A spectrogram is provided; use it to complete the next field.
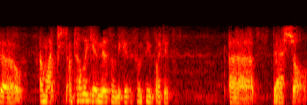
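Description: Vocal fry colors a woman's speech as she goes at a fairly quick pace.

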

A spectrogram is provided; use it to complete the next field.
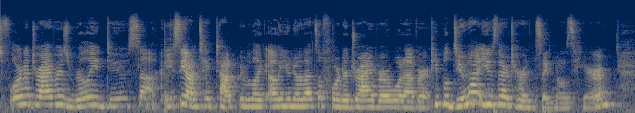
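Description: Animated in tone, a woman speaks at a fairly quick pace with a fairly high pitch and ordinary pitch variation. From US Midwest, Illinois. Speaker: college student vlogger. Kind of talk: casual vlog talk to camera. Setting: sitting at home filming. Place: home room. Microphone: camera far.

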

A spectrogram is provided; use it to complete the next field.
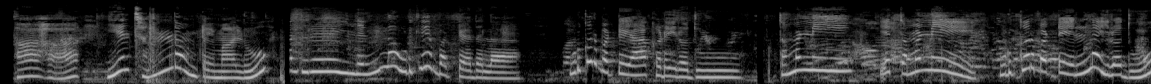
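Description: A squeaky, cartoonish character voice from a woman, extremely high in pitch with very wide pitch swings, at a fairly slow pace. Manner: affectionate, folksy.

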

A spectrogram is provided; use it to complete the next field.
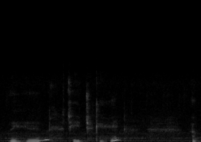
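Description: The voice belongs to a whispering woman. She goes at a moderate speed. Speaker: beauty vlogger. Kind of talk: makeup tutorial chat. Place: home room. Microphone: phone near.

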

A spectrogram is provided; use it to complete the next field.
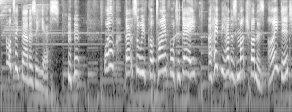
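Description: An extremely high-pitched cartoonish character voice at a moderate pace, with clear music in the background. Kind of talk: children's show talk to camera. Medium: puppet. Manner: excited, upbeat.

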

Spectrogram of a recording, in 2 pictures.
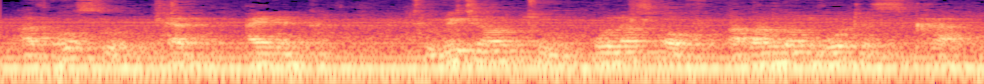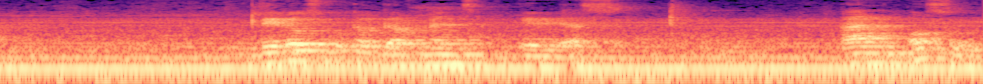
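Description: Ordinary pitch variation at a moderate pace, long, frequent pauses, strong room echo, and music in the background. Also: man. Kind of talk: formal address at meeting. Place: meeting room.

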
